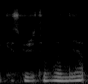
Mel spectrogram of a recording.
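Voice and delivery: whispered to herself; breathy whisper, thinking aloud. Real, not acted. Loses her thread, mutters to herself.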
